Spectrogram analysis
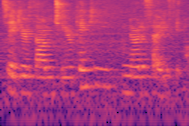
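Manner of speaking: soft, quiet meditation voice; guided meditation. Acted. Teacher guiding the class through finger touches. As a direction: guide them softly through each finger.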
